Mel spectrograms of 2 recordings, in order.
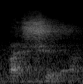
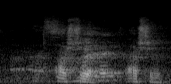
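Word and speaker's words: Asche: The other surname I pronounce Ashe. Ashe, yeah. It is A-S-C-H-E, E for enter.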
